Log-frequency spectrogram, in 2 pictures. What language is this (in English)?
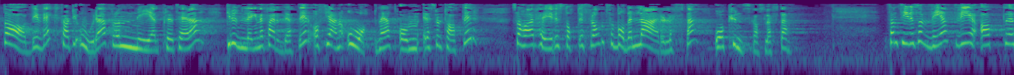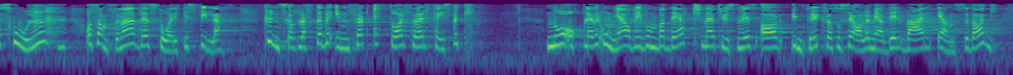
Norwegian Bokmål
